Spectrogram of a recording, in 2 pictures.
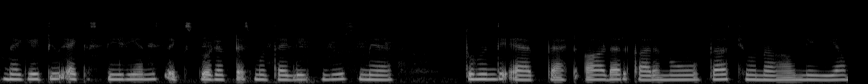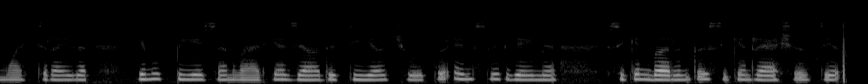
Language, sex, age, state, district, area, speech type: Kashmiri, female, 18-30, Jammu and Kashmir, Shopian, rural, spontaneous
